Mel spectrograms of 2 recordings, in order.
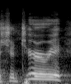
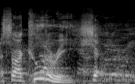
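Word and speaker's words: charcuterie: What do you call a chhaturi? No, it's a chhatur. What? What? We grew up in the hood. We don't know. With the cheese board messing, we be messing that word. Can somebody say it right so I don't get fired? Shakuterie. Shakurerie boy. That's how I say.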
